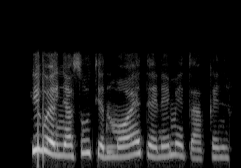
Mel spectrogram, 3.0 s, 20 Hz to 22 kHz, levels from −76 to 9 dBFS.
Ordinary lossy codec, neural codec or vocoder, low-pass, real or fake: Opus, 16 kbps; none; 7.2 kHz; real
